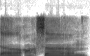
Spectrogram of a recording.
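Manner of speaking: put-on high, drawn-out childlike awe; slow, high mock amazement; delighted kid. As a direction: imitate a kid marveling at a drawing. Imitates delighted kids getting a drawing.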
